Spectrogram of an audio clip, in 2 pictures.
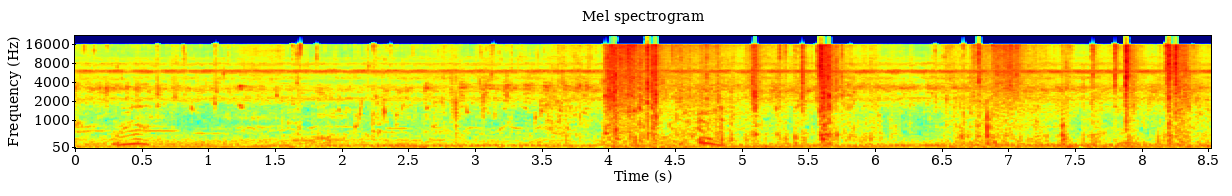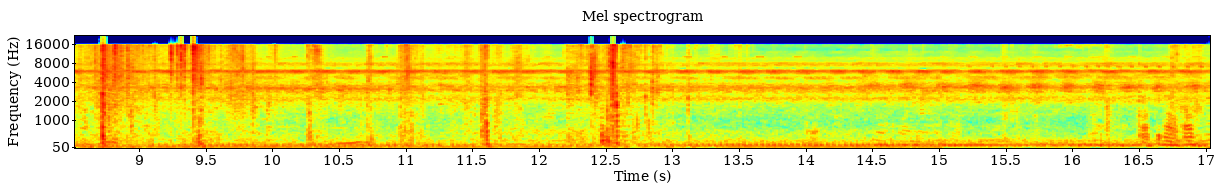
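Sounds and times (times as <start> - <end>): shallow water splashing: 0.0 - 10.3.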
